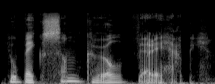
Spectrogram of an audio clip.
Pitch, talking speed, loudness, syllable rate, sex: 100 Hz, 165 wpm, -23 LUFS, 4.8 syllables/s, male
